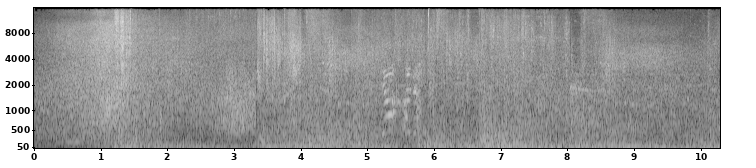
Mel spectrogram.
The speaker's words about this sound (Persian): شاید از اون روزی که برادرم توی جنگ از صدای گلوله و خمپاره و بوی بارود ترسید.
